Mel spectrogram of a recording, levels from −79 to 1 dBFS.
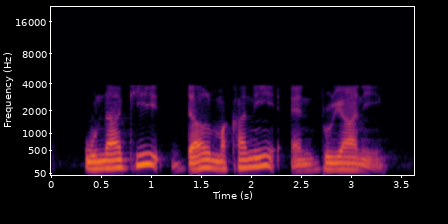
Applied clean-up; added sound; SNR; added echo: none; none; none; none.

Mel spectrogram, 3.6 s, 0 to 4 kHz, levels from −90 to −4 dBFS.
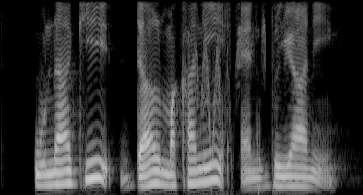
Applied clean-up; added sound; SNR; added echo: neural mask model DeepFilterNet 3.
